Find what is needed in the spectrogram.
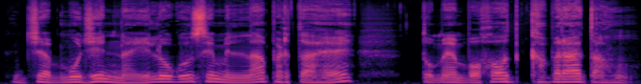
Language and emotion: Hindi, fearful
